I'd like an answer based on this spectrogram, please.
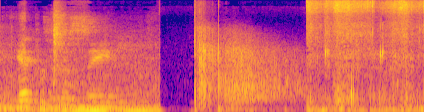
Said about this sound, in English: You do not go out there and get shot. So the first sound is the bullet just missing you.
